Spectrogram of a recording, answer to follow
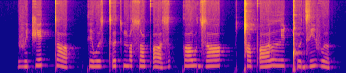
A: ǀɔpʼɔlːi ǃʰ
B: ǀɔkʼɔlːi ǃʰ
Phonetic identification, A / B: A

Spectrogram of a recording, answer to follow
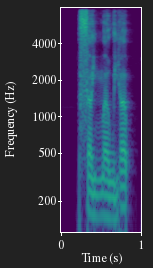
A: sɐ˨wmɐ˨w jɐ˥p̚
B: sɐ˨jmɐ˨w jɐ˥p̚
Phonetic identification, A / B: B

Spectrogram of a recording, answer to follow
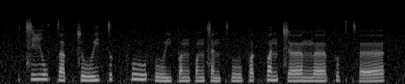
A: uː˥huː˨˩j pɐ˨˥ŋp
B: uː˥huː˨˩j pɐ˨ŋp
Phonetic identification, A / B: B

